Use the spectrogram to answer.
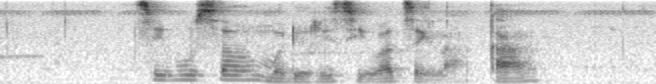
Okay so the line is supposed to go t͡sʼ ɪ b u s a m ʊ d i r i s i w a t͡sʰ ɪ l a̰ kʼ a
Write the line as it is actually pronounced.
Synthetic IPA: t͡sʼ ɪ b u s a m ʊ d i r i s i w a t͡s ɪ l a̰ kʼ a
